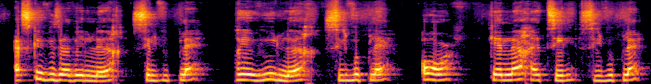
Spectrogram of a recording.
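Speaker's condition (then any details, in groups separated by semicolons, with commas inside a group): No condition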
